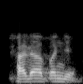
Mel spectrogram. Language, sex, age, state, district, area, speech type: Sindhi, male, 30-45, Delhi, South Delhi, urban, conversation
